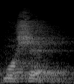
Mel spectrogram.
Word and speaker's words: Moshe: Moses é mais para grego e árabe. Os gregos e árabes vão chamar de Moses. E o hebraico moderno, Moshe.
